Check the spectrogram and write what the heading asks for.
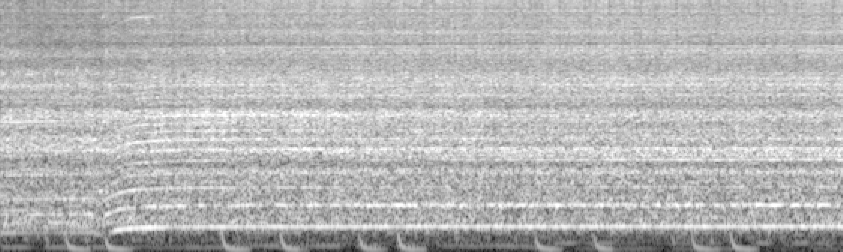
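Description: Electric kitchen blender running on a liquid mix of eggs and milk, a steady motor whine. Its pitch steps up slightly about a second in, then it holds steady.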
